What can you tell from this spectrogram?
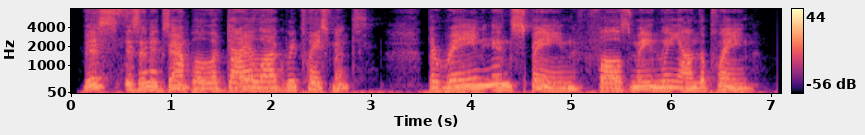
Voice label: female male combined vo; syncd; post-production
